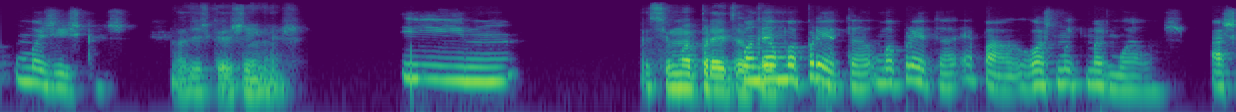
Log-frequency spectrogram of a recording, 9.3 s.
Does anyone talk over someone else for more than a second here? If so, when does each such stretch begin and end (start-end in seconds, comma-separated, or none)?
none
